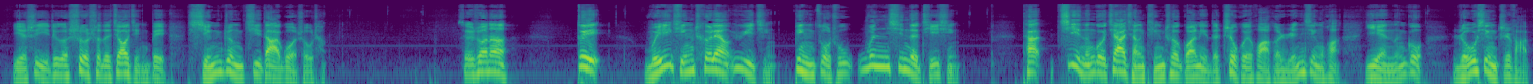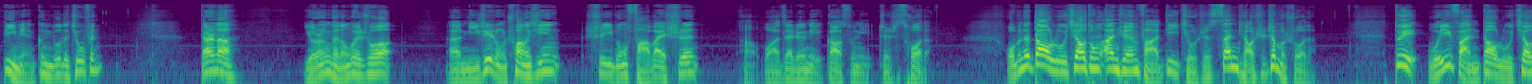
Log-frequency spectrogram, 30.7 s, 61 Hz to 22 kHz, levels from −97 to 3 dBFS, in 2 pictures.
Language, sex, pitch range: Chinese, male, 95-145 Hz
